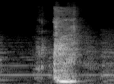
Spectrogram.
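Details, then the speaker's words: A dog's cough, distinguished from reverse sneezing: a single short, harsh cough over faint background music. "Whoa, wait a second. That one's different. That's not a reverse sneeze. That's a cough."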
